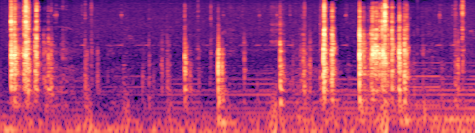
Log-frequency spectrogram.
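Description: Irregular metallic clicks and clacks of a wrench on the bolt of a wink mirror's mounting bracket as it is tightened.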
